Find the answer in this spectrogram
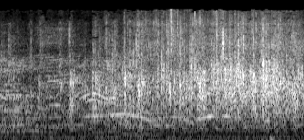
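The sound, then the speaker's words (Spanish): An audience breaks into steady applause, a dense crackle of many hands clapping that holds fairly loud and even for a couple of seconds, with no voices standing out. “Si usted quiere, aplauda.”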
